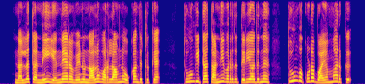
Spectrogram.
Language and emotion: Tamil, fearful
